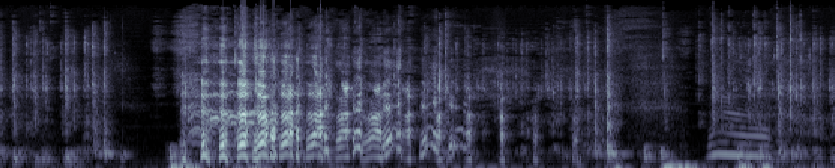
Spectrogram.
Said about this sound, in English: what book are you typing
